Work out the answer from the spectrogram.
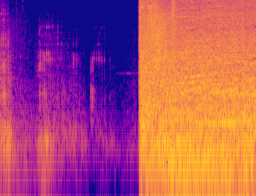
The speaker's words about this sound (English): Oh, Jesus. You shot the maid.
